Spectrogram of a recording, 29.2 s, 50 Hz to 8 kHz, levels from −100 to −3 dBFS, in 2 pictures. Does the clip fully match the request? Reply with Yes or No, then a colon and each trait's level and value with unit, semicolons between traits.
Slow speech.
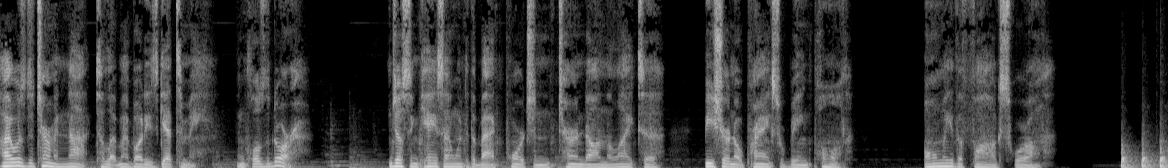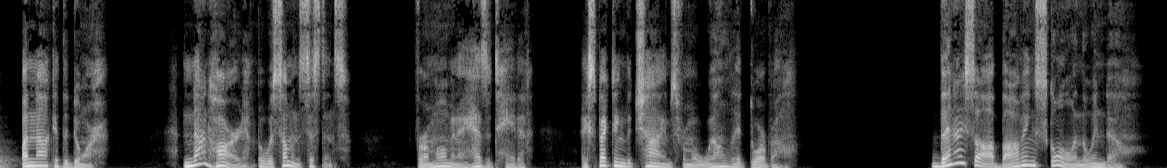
No: average, 150 wpm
